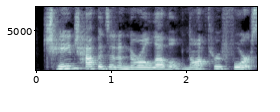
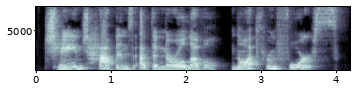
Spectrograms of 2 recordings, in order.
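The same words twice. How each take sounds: First: Said in the usual way. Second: Not through force slowed and stretched right out; emphatic. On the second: Shown as a demonstration. Coach stressing the key point to listeners, slowly. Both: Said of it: "Let me say that again".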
